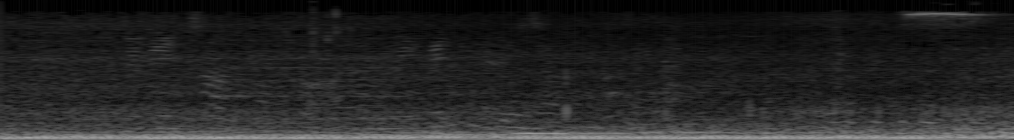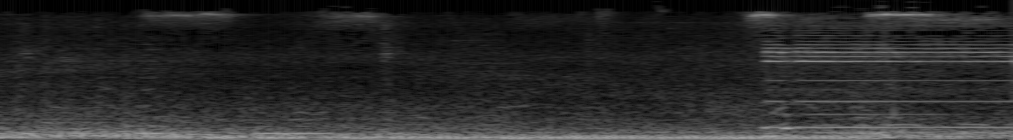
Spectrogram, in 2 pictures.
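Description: Steady low engine and road rumble heard from inside a moving city bus. Near the end a vehicle horn sounds, held for about a second.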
